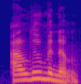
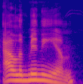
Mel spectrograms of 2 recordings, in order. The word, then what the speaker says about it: aluminium: they say it isn't that a different word aluminum we say aluminum and they say aluminium oh yeah yes um they're already going with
